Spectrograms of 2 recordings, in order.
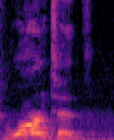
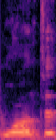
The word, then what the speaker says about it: wanted: وكمان معانا كلمة wanted، انت بتقول wanted بس هما بيقولوا wanted، I wanted to help you، يعني انا كنت محتاج او كنت عايز اساعدك.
